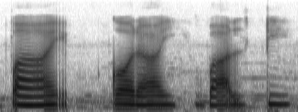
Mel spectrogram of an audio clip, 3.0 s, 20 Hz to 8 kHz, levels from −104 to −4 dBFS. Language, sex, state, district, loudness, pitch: Bengali, female, Tripura, West Tripura, -15 LUFS, 195 Hz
